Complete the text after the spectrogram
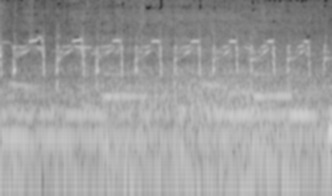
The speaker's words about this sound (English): You're hearing kind of the chittering of bald eagles, kind of the screaming and the screeching of gulls.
